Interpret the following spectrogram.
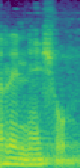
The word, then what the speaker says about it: Renaissance: इसकी जो स्पेलिंग है वो RENAISSANCE। इसको हम बोलते हैं रेनेशो।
